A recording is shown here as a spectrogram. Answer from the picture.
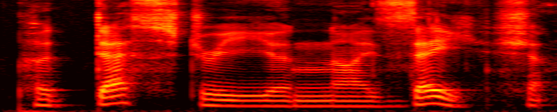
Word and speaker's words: pedestrianisation: So, in the case of this word here, pedestrianisation, we have 2 syllables stressed, and that's number 2 and number 6. Pedestrianisation.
